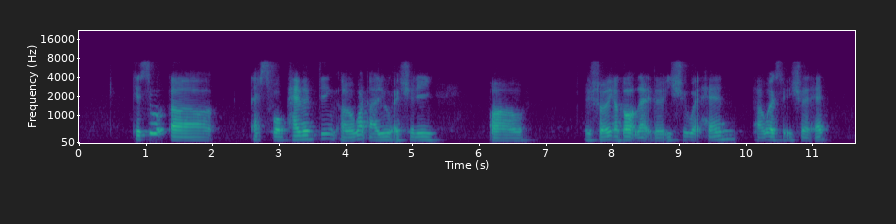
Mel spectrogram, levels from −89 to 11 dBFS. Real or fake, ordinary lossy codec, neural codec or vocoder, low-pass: fake; Opus, 16 kbps; codec, 16 kHz, 1 kbps, X-Codec, HuBERT features, trained on balanced general audio; 7.2 kHz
